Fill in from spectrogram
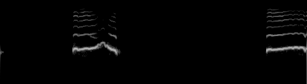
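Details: Colourful parrot giving two loud, harsh, harmonic squawks, the first rising then falling, the second held level, separated by about two seconds of silence; no other sounds.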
